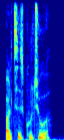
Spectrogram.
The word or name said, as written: oldtidskultur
